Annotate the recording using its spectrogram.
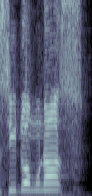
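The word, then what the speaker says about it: Pseudomonas: रखना पड़ेगा एक है सीडो मनास सीडो मनास सीडो मनास का पी साइलेंट रहता है दूसरा है थायो बेसिलस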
